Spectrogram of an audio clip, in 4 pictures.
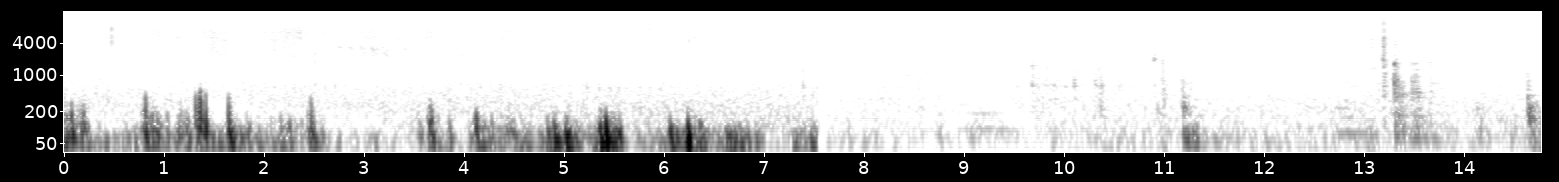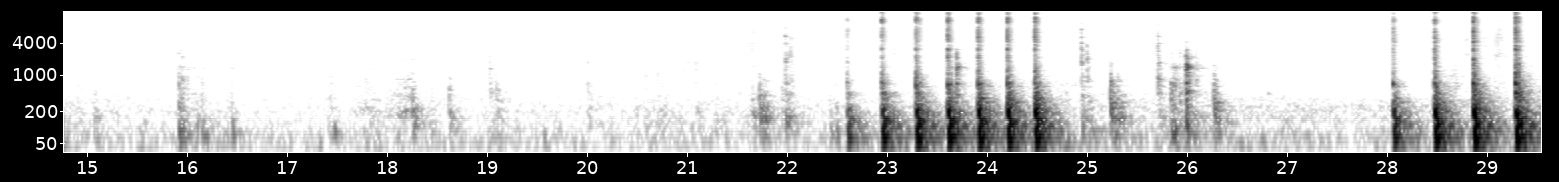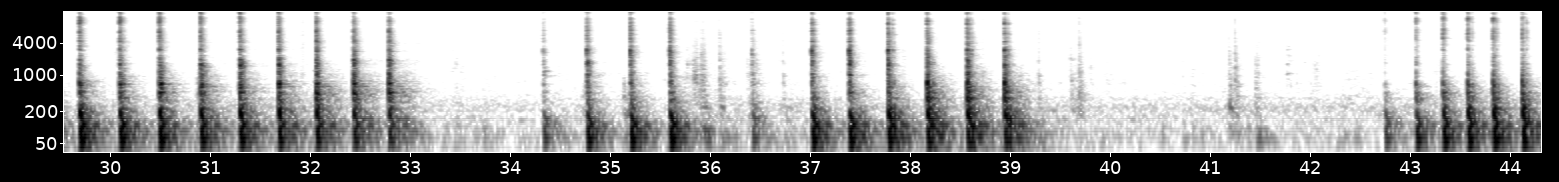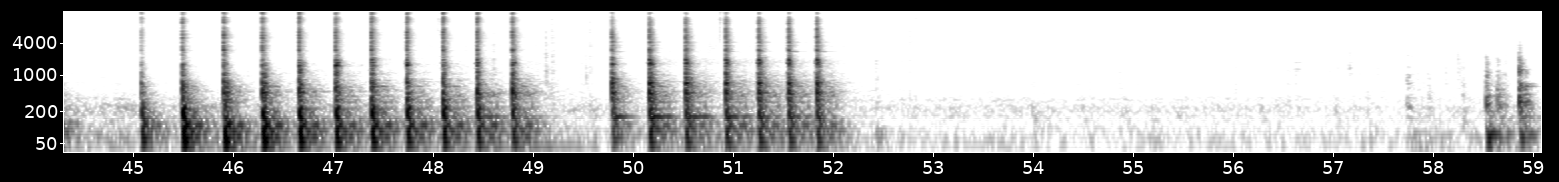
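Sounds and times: hammer strikes on iron: 28.1s - 33.1s, 37.0s - 39.3s, 43.1s - 44.3s, 45.1s - 49.1s, 49.8s - 52.2s.

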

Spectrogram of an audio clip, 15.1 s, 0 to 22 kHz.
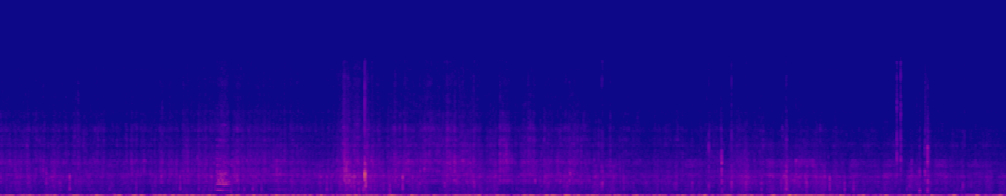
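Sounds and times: bike tyres splashing through mud: 0.0s - 15.0s.

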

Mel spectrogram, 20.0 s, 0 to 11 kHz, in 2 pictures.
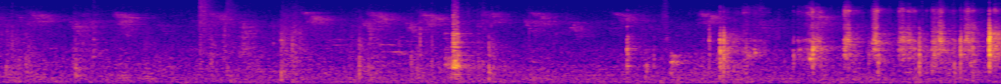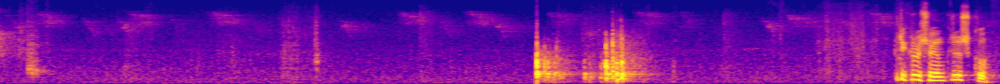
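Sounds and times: faint bird chirps: 3.1s - 5.6s.

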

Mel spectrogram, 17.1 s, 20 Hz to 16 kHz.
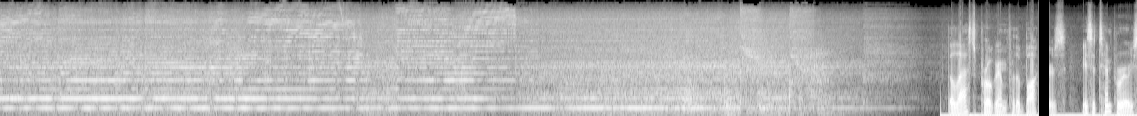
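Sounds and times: router motor whining: 0.0s - 13.7s.

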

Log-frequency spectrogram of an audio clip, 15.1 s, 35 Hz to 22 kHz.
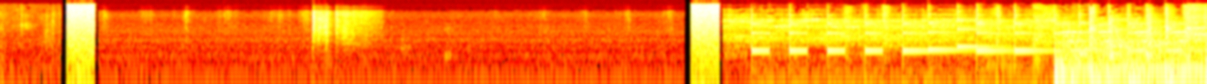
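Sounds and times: burst of static noise: 0.8s - 1.2s, 8.6s - 9.2s.

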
